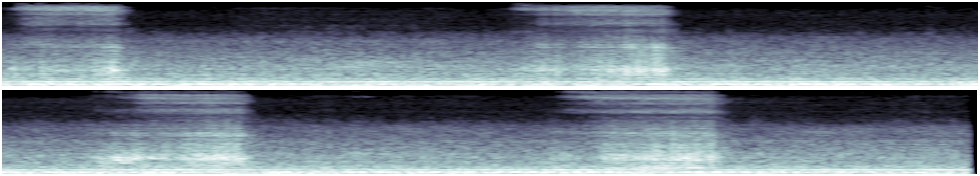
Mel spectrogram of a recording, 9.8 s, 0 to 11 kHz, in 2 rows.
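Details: Two friends in deep sleep, one a pug dog, snoring: four rhythmic raspy snores, about 24 a minute, over a steady hum.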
